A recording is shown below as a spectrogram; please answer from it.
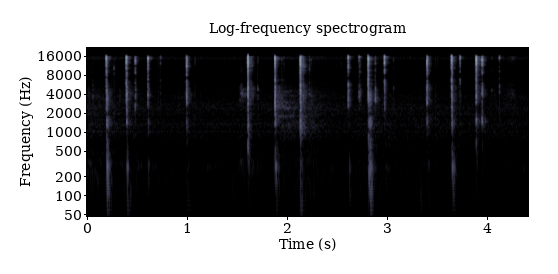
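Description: Computer keyboard being typed: about fifteen separate key clicks in uneven short runs, as a word is keyed in.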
